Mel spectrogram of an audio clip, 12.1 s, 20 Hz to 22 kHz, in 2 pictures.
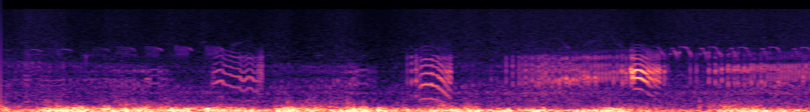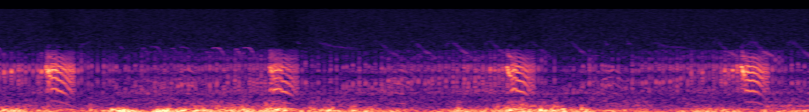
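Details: European storm petrels purring from nest burrows on Skokholm, Pembrokeshire, Wales, by day on 5 June 2013: a deep, continuous churring broken roughly every one to two seconds by abrupt hiccup notes, with other birds calling faintly.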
